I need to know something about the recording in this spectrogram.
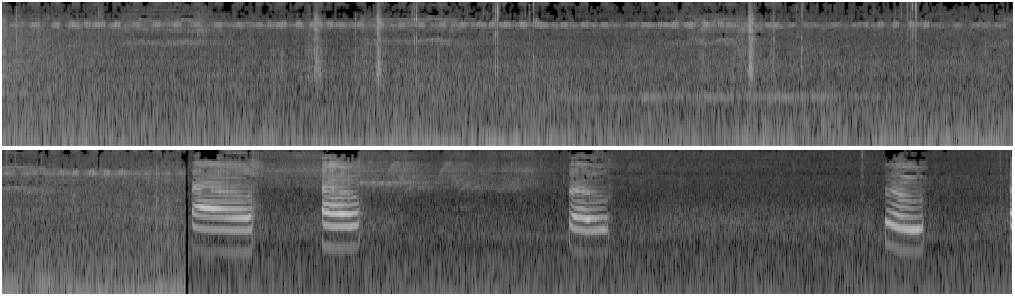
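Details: Nero, a black street cat described as expressive and dog-like with a distinctive cry, calling around feeding time: four short, harmonic meows, each sliding downward, in the second half after a stretch of low rumbling background noise and a faint steady whine.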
